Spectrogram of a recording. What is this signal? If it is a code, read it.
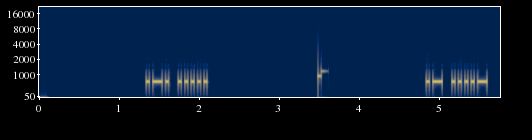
Morse code, heard as a keyed tone, about 30 wpm, 700 Hz. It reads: R5 A4
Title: Single-Letter Single-Number 30wpm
